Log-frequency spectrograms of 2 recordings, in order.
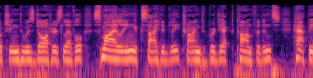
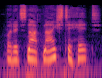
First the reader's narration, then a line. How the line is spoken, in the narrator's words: she says softly, smiling so sheepishly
